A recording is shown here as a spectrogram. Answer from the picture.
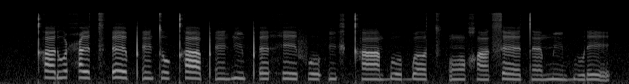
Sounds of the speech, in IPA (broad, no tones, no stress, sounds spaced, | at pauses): kʰ a ɾ u ħ ɛ t͡sʼ ɛ pʼ ẽ t o kʰ a pʼ ẽ ɠ ĩ pʼ ɛ h e f o ʔ ĩ x kʰ ã ɓ o ɓ ʌ t͡sʼ õ χ ã s ɛ t ɛ̃ m ĩ ɓ u ɾ e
